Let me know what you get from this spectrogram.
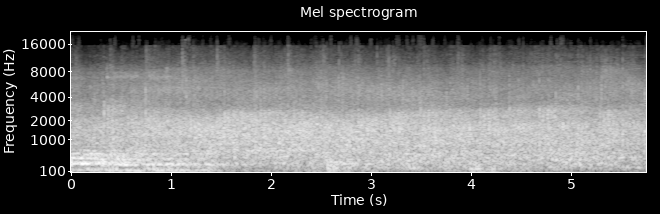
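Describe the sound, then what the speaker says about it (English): Loud, dense applause fills an annual general meeting of a university academic staff cooperative society, a sustained close clapping crowd with no pauses. "A round of applause"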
